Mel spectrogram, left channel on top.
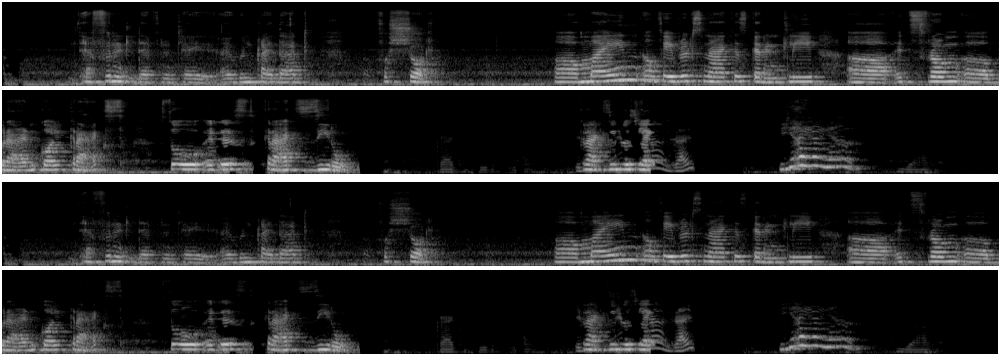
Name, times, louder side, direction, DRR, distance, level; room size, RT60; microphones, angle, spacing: voice 1, 0.0-11.2 11.6-13.5 15.8-16.5 17.7-18.6, left 3 dB, 30° left, 0.3 m, -26 dB
voice 2, 11.8-12.2 13.2-13.3 14.3-14.9 15.2-15.3 15.7-16.9 18.9-19.3, right 2 dB, 80° right, 3.1 m, -45 dB
head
